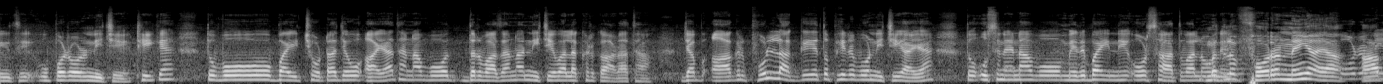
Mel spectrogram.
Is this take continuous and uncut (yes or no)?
yes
